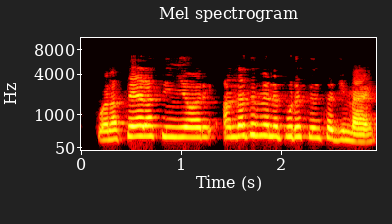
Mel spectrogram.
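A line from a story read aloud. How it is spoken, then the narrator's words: Shout. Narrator (Italian): gridò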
